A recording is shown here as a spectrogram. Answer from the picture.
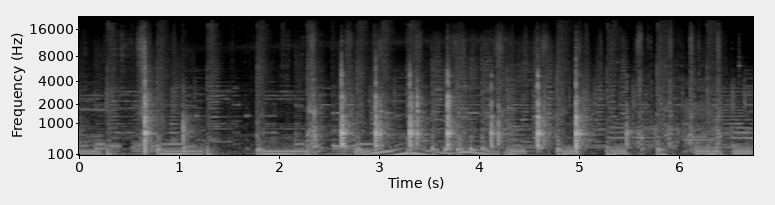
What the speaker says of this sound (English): I'm just gonna use about 1/4 of an onion diced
